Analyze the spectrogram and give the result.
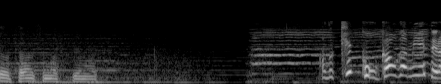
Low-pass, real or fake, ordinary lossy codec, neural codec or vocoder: none; real; none; none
